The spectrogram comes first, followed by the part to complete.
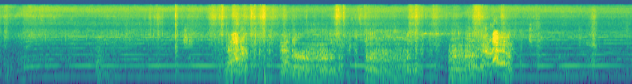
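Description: Whippet barking and growling in play while shaking a soft toy, in rough bursts between about four and eight and a half seconds in, loudest near four and eight seconds. A steady low hum runs underneath.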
